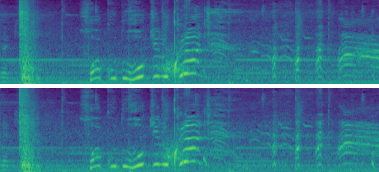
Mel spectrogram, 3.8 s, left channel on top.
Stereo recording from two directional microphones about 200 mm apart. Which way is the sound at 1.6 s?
5° left (ahead or behind).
